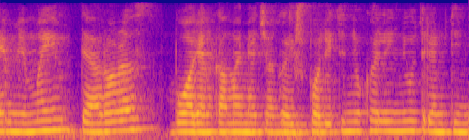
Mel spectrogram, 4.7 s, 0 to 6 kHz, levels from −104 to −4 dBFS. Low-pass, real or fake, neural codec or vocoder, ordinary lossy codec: 5.4 kHz; fake; codec, 16 kHz in and 24 kHz out, 2.2 kbps, FireRedTTS-2 codec; MP3, 48 kbps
